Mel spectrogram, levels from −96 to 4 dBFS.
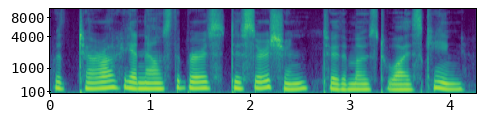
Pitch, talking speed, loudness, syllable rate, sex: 185 Hz, 170 wpm, -17 LUFS, 4.3 syllables/s, female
